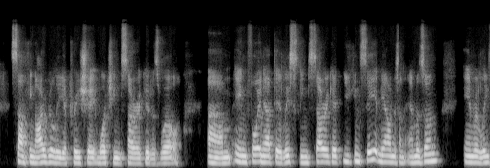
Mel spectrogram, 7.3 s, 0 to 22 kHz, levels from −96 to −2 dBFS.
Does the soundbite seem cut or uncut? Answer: cut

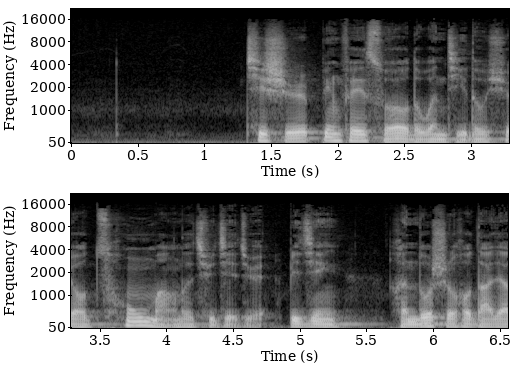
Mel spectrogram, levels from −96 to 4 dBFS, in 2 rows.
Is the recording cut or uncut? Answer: cut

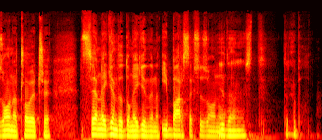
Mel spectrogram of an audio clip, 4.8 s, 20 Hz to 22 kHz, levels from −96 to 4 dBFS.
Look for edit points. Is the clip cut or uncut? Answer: cut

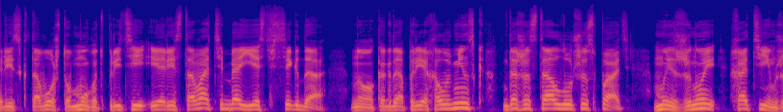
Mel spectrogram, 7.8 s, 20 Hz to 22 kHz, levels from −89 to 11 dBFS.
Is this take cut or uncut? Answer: uncut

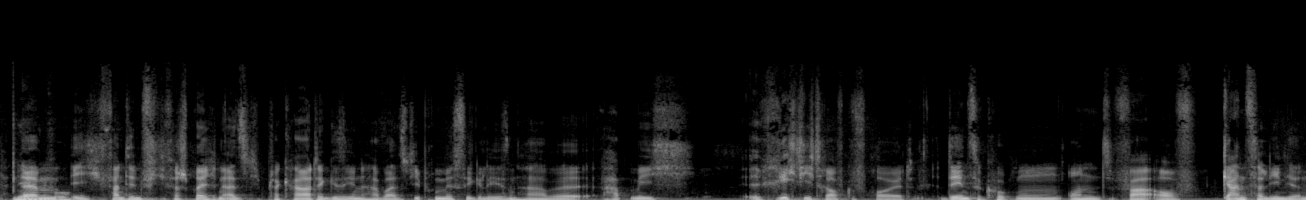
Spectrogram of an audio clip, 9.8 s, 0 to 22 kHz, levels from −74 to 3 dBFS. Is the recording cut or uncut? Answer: uncut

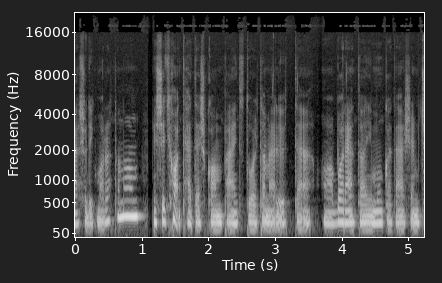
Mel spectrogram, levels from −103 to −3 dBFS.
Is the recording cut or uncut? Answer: uncut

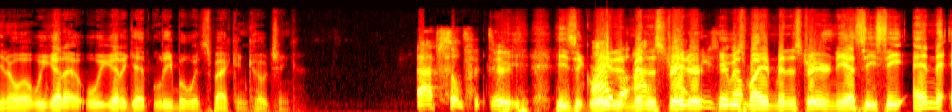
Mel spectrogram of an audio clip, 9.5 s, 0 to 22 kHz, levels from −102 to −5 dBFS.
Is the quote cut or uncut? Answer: uncut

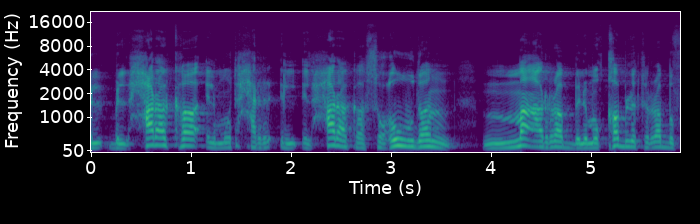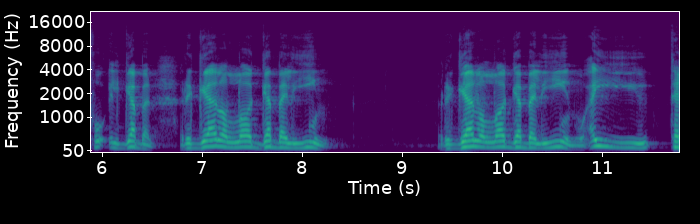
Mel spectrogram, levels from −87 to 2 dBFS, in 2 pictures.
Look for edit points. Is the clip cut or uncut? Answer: uncut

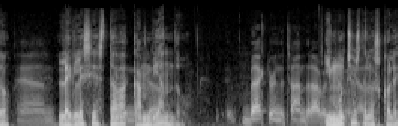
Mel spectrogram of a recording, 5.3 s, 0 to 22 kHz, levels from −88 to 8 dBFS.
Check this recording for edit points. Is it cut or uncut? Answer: uncut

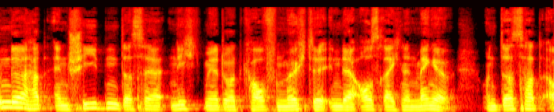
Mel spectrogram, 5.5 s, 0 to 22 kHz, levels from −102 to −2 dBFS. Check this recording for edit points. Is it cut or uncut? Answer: uncut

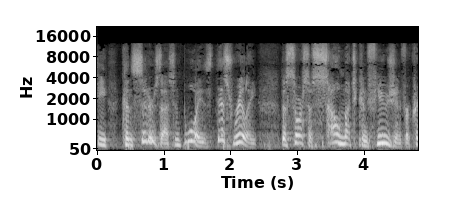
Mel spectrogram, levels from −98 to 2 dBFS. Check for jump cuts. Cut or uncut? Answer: uncut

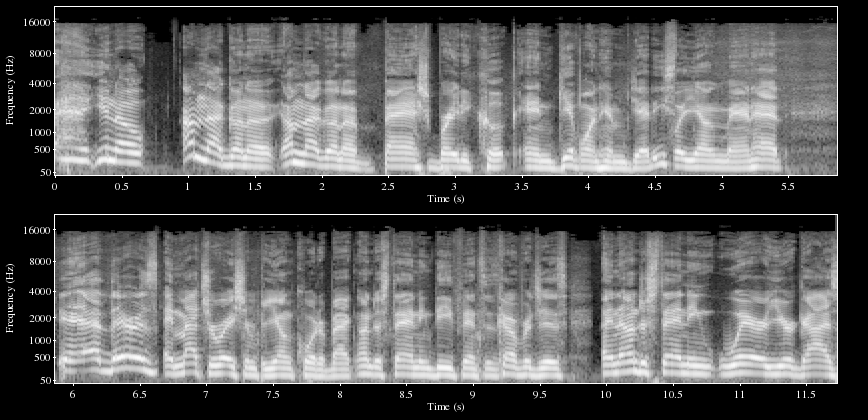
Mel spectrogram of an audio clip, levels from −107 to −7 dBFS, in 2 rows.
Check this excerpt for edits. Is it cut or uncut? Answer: cut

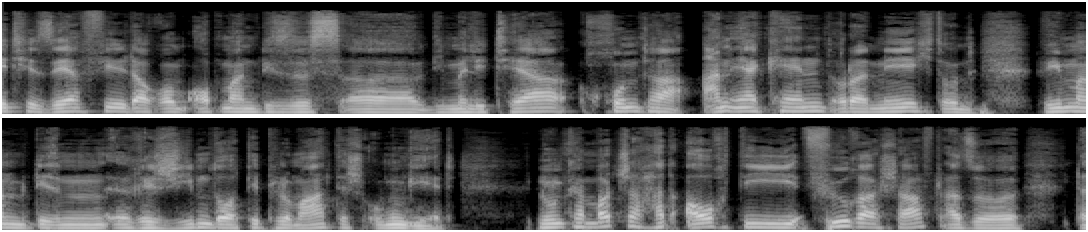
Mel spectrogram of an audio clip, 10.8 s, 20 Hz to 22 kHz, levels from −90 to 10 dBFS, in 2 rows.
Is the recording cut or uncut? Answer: uncut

